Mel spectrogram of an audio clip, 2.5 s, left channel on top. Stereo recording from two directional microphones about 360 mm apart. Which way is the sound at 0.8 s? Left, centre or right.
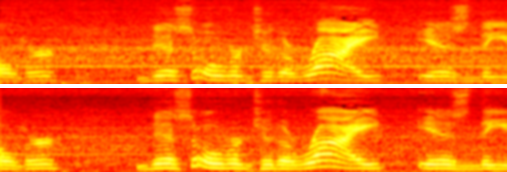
Centre.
